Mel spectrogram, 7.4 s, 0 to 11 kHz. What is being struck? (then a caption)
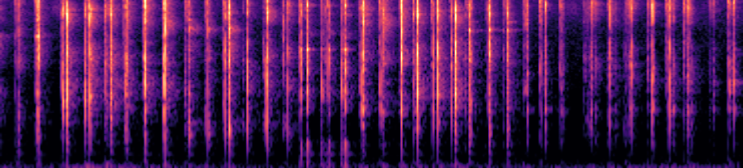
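Aluminum-case mechanical keyboard with plastic keycaps. A Varmilo Muse65 65% mechanical keyboard with a blue aluminum case, plastic keycaps and magnetic switches is typed on with the gloved fingertips of both hands. The result is a steady run of about 38 crisp, short clacks with bright, clicky highs and almost no low end, each stroke dying away almost instantly.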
